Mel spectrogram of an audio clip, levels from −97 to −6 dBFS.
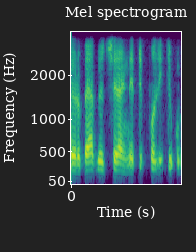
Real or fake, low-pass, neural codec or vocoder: fake; 3.6 kHz; codec, 24 kHz, 0.9 kbps, WavTokenizer, medium speech release version 2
